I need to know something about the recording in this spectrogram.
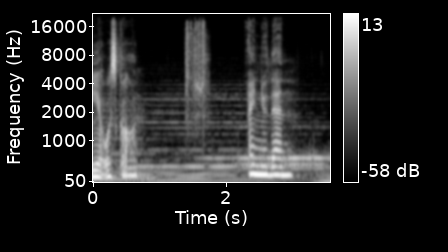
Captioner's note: camera shutter clicks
